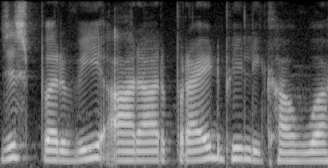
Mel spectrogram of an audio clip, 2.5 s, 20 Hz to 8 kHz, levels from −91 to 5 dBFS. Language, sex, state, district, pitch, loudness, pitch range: Hindi, male, Jharkhand, Ranchi, 165 Hz, -18 LUFS, 160-190 Hz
